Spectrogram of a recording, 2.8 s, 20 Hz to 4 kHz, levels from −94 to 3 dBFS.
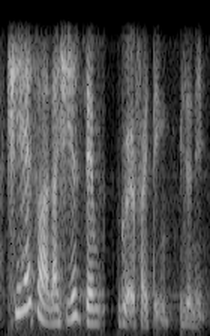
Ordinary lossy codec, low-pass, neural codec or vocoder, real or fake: none; 3.6 kHz; none; real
